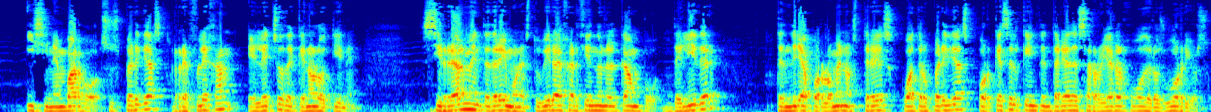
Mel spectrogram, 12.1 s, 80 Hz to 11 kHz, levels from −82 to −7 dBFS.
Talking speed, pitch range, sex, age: 200 wpm, 115-135 Hz, male, 20-39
